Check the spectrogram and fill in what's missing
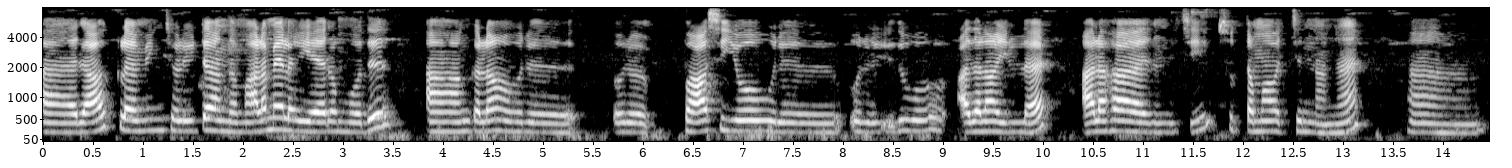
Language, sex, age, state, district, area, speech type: Tamil, female, 30-45, Tamil Nadu, Nagapattinam, rural, spontaneous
